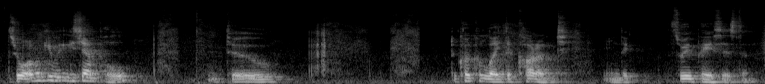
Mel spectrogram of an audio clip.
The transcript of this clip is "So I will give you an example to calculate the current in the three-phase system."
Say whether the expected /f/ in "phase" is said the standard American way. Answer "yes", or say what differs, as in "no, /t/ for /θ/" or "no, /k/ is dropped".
no, /p/ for /f/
